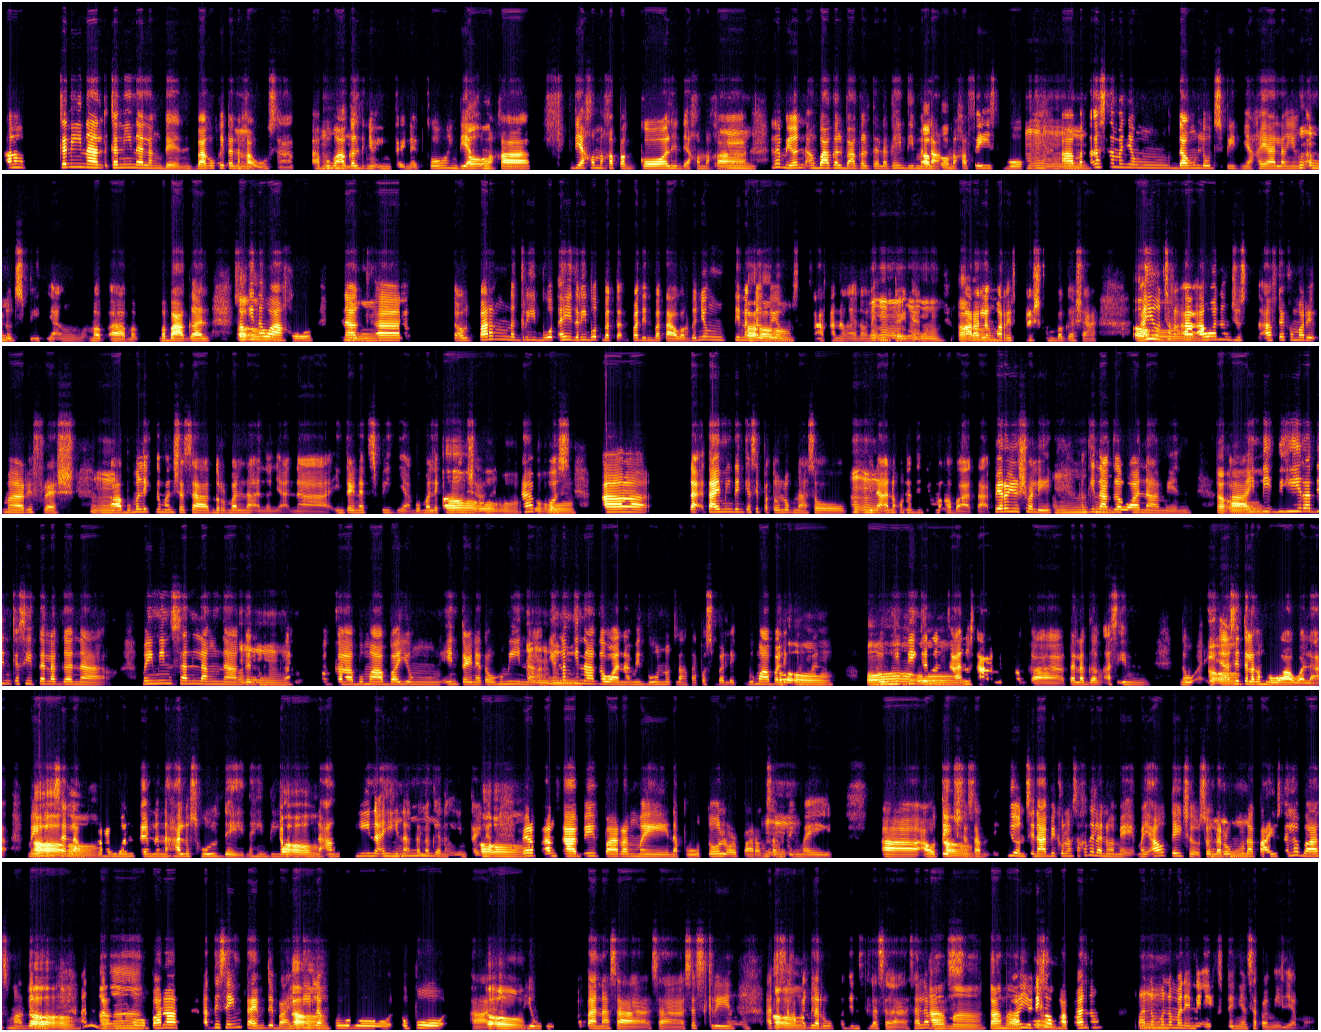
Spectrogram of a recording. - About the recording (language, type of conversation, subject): Filipino, unstructured, Paano ka naaapektuhan kapag bumabagal ang internet sa bahay ninyo?
- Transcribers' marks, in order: static; distorted speech; other background noise; tapping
